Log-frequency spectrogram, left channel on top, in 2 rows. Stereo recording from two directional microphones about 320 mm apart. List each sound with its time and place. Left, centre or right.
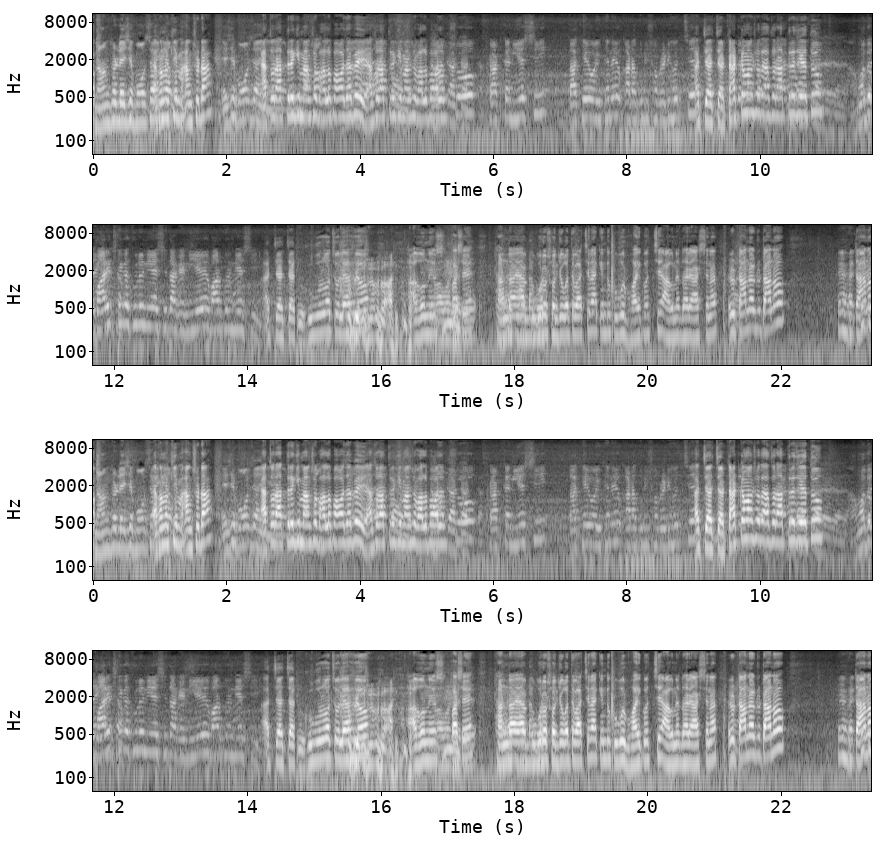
0.3 s speech: centre
1.0 s speech: centre
5.9 s speech: centre
9.0 s speech: centre
11.7 s speech: centre
14.6 s speech: centre
14.9 s speech: centre
23.0 s speech: centre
